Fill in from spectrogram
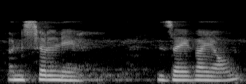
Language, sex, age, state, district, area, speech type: Bodo, female, 18-30, Assam, Chirang, rural, spontaneous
